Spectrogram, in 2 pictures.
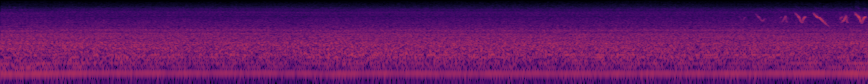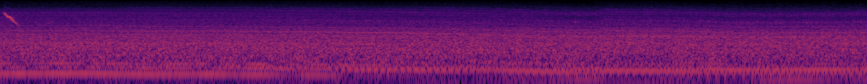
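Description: A tractor engine drones steadily, its pitch dropping as it slows down.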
